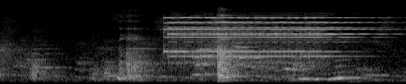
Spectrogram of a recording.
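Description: A telephone ringtone: a steady electronic ring of several high tones that starts suddenly about one and a half seconds in and lasts about two seconds.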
